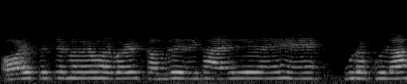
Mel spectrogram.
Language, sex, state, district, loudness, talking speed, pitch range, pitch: Hindi, female, Uttar Pradesh, Hamirpur, -35 LUFS, 130 wpm, 275-285 Hz, 280 Hz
